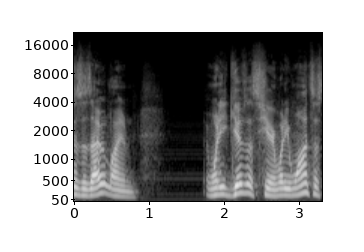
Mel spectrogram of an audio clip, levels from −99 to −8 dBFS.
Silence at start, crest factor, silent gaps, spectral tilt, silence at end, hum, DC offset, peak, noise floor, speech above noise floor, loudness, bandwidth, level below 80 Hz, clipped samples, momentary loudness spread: 0 s; 18 dB; none; -5.5 dB/octave; 0 s; none; under 0.1%; -12 dBFS; -77 dBFS; 49 dB; -28 LUFS; 13 kHz; -80 dBFS; under 0.1%; 8 LU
